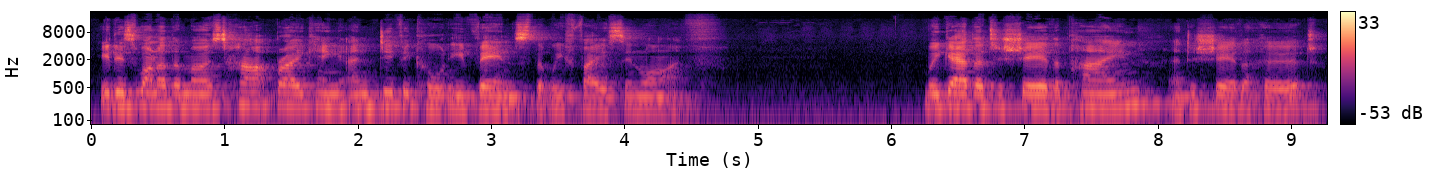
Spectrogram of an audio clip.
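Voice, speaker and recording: Slow, low-voiced woman celebrant. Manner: slow, measured and solemn. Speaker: funeral celebrant. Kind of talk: funeral service address.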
